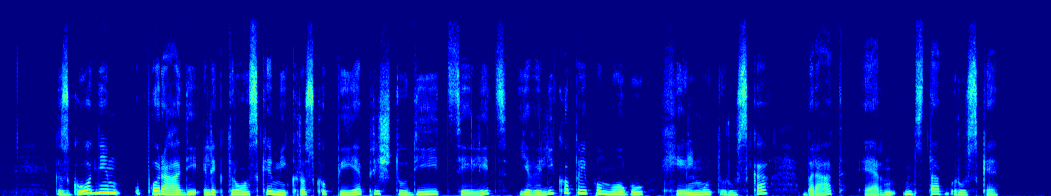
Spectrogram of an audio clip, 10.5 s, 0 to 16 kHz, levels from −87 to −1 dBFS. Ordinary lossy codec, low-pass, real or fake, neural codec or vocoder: none; 14.4 kHz; real; none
